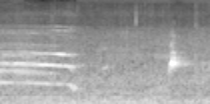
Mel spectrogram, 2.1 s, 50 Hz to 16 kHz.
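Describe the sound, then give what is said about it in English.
Turkeys call in their pen, a group of 11 toms and females: a drawn-out, reedy call fading after a moment, then a single short, sharp squawk after a pause, with quiet background and no talking. “The bigger ones are the toms, and the more plain ones are the females.”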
